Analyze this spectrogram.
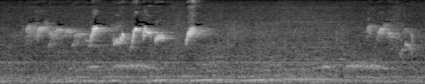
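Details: Year-old wild-caught red-whiskered bulbul, now good enough for contests. A quick burst of sharp, bright chirps and slurred whistles plays over a humming background, then fades into softer notes.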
